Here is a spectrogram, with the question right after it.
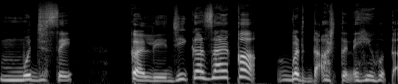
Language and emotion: Urdu, disgusted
